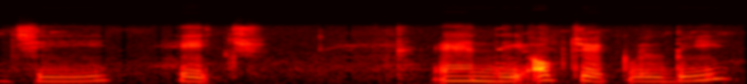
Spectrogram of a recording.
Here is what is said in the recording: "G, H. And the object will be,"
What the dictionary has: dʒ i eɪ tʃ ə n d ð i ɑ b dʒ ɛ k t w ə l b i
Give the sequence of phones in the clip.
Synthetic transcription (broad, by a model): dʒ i eɪ tʃ ə n d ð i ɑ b dʒ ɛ k t w ə l b i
